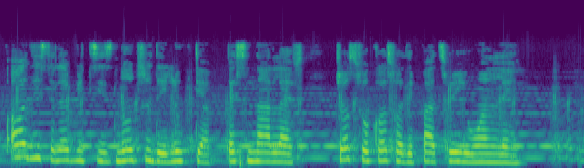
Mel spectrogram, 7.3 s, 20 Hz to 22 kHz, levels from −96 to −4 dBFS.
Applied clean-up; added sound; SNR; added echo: none; Guitar; 11 dB; none.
